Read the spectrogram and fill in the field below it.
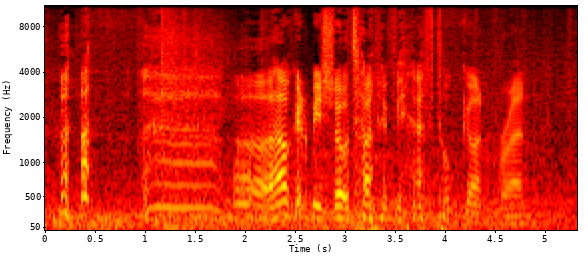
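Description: A man groans in pain.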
